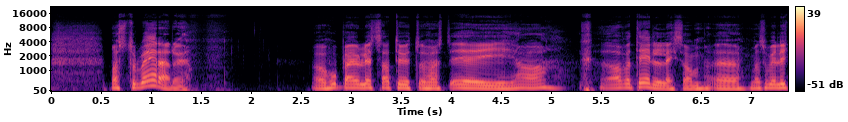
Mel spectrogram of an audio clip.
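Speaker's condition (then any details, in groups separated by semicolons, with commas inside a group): No condition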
